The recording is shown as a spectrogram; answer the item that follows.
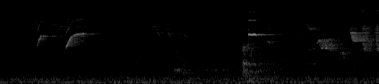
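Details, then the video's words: Canary chirping, pet bird: short upswept whistled notes around 0.4 and 0.7 seconds, a sharp click near 2.5 seconds, then faint rising chirps and a buzzy burst at the end; quiet background. "Canary's voice A very beautiful canary's chirping canary's voice"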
